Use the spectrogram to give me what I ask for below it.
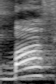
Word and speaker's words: bath: show you later okay now in this case bath here is also a verb okay if it's a verb it just simply pronounced bath it's like a now you know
